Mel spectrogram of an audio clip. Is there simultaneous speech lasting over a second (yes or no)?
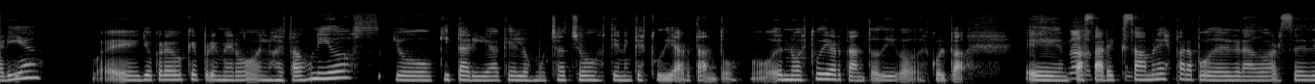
yes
